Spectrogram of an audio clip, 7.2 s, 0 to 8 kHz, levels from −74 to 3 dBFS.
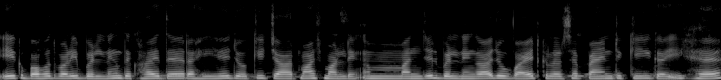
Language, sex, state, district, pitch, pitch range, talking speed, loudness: Hindi, male, Bihar, Purnia, 215 Hz, 205-225 Hz, 200 wpm, -29 LUFS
